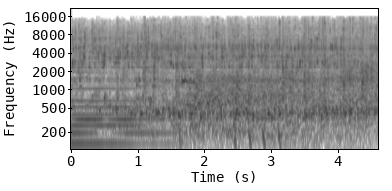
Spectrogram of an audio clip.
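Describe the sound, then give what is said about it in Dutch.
A person urinates into a pool: a steady stream of liquid splashes into water, a continuous bubbling trickle lasting several seconds, preceded by a brief sustained tonal hum at the start. “Ik ga plassen in de poel. Urineren in het water.”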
